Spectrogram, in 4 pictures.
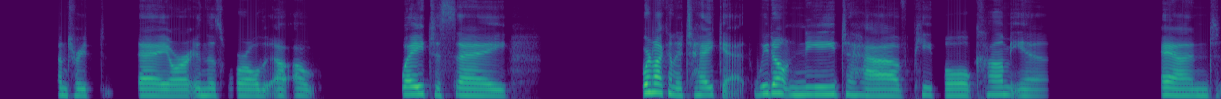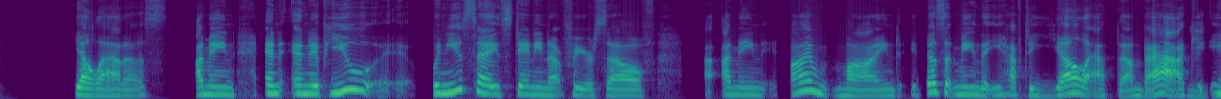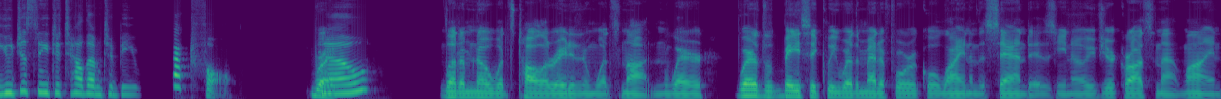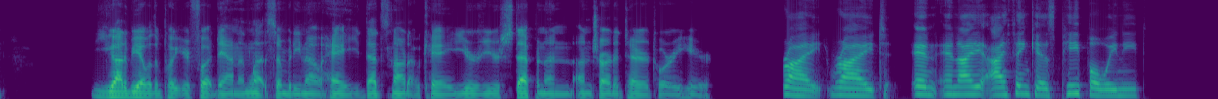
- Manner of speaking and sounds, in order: none
- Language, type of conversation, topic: English, unstructured, What is the best way to stand up for yourself?
- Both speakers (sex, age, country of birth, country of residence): female, 65-69, United States, United States; male, 25-29, United States, United States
